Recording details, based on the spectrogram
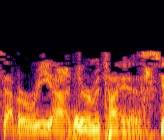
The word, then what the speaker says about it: seborrheic dermatitis: Seborrheic dermatitis, yes.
